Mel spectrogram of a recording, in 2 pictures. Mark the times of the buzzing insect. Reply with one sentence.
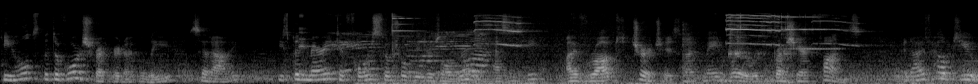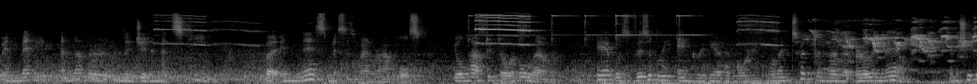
You can't hear the buzzing insect here.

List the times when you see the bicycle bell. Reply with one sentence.
The bicycle bell can be heard from 3.0 to 4.9 s, from 6.8 to 8.4 s and from 14.4 to 16.8 s.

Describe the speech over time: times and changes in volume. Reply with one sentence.
The talking can be heard from 0.0 to 19.5 s, at a steady volume.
